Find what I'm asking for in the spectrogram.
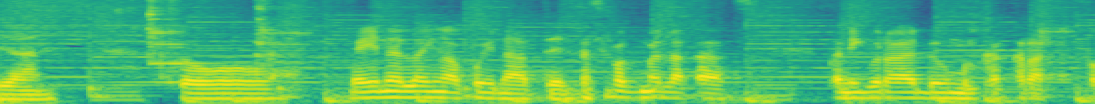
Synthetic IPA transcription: jan | somɐjnɐlajʊŋʔɐpojnaːt̪ɪnkɐsɛpɐɡ̚mɐlɐkas | pɐnɪɡʊɾaːd̪oŋmɐɡ̚kakɐɾak̚t̪o

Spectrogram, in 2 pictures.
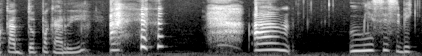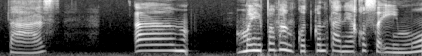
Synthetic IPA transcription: ɐkaopɐkaɾi | ʔɐ | ʔɐmː | isɪsbɪk̚t̪as | ʔa | ɐjpɐmɐŋkot̪̚kʊnt̪aːnɪɐkosɐʔiːmo

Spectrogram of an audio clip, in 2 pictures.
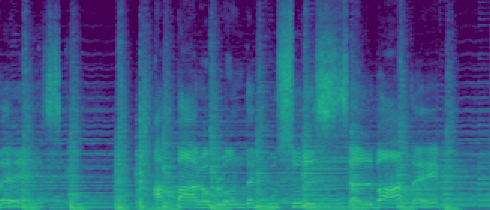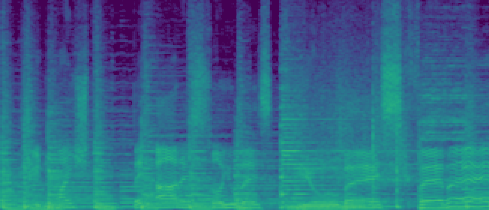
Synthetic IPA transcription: ɛsk | apːaɾɔblɔnd̪ekusunisːalbaːt̪e | ʃḭnumajʃt̪upekʰaːɾesɔjubɛskjubɛskfɛme

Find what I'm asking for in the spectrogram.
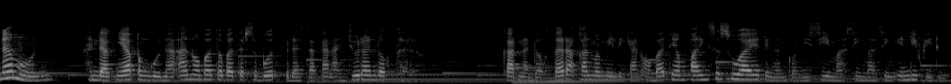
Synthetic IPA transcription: namʊn | həndak̚ɲapəŋɡunaʔanobat̪obat̪ːərsəbʊt̪̚bərdasarkanaɲt͡ʃuɾandɔk̚t̪ər | kaɾənadɔk̚t̪əɾakanməmilikanobat̪jaŋpalɪŋsəsuajdəŋankɔndisimasɪŋmasɪŋindifidu

